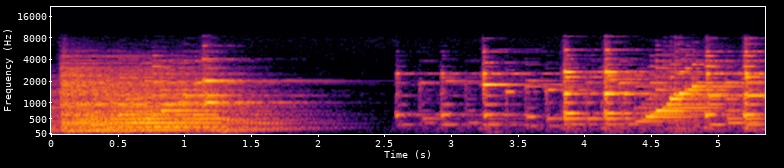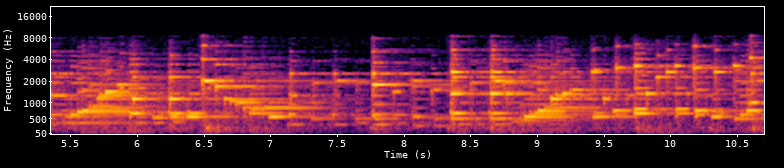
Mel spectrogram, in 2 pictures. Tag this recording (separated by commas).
Music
